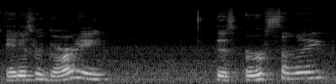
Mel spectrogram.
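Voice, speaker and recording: A woman's voice: a little high, animated, slow pace, darkish tone, reverberant, a little hiss or hum, rough recording. A woman giving a casual, rambling tarot reading. She sounds nasal from sinus congestion and keeps checking in with "okay?" and "you know". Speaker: tarot reader.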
